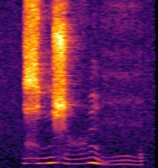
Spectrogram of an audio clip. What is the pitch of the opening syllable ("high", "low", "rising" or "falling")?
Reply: rising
